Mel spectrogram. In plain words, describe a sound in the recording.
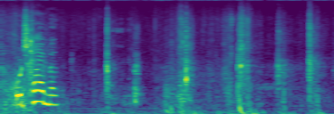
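Footsteps tap across the floor.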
